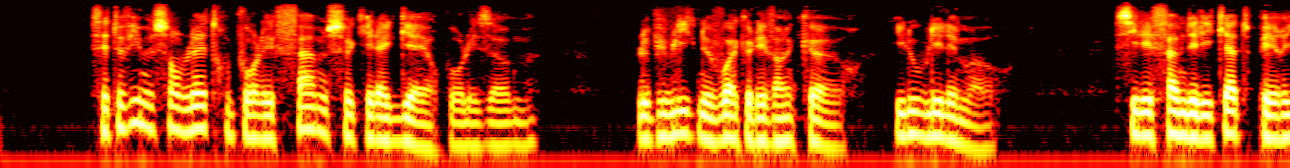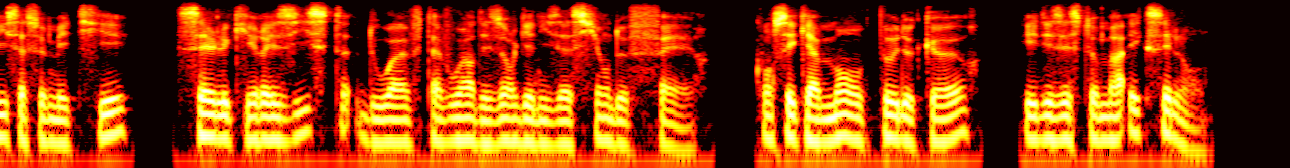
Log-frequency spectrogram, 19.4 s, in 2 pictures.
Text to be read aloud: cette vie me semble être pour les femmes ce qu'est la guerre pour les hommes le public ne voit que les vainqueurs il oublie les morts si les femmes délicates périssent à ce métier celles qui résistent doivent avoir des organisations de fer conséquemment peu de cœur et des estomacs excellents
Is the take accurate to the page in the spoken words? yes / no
yes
